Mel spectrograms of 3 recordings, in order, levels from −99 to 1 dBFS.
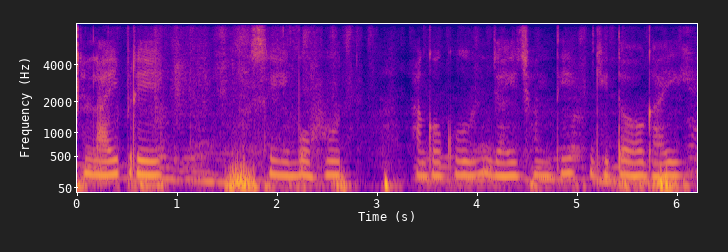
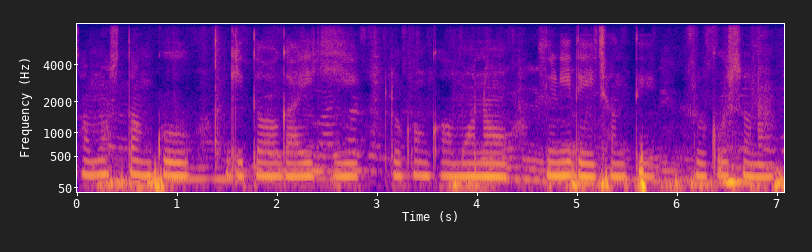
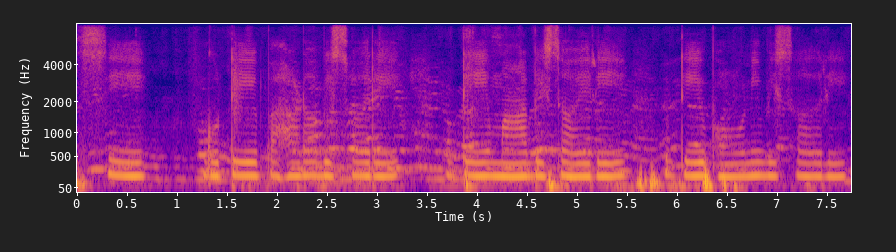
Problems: constant background noise, continuous background conversations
